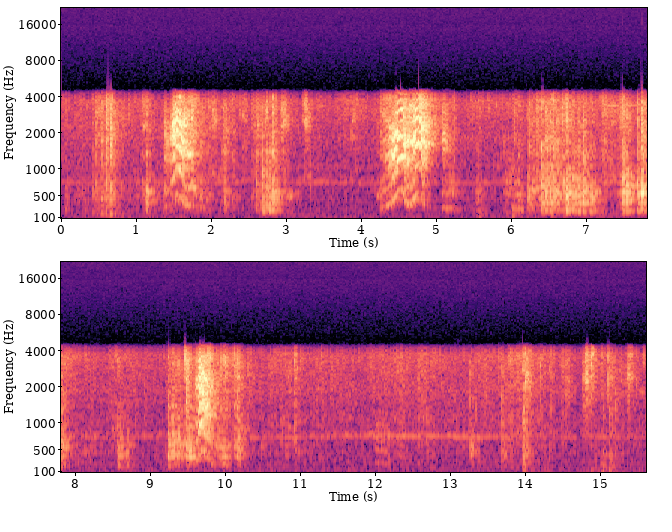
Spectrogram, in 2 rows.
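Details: White Miniature Schnauzer puppies, born December 21, 2012, playing with black-and-silver puppies indoors: scattered short yips, whimpers and scuffling bursts at irregular intervals, with a steady faint hum underneath.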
